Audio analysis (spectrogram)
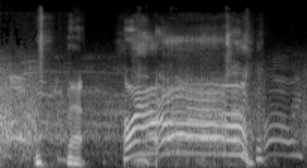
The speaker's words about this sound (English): Why did he? That was a weird yell. For nothing. For literally just like Hogan got up.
